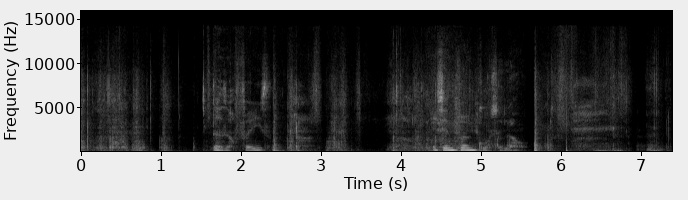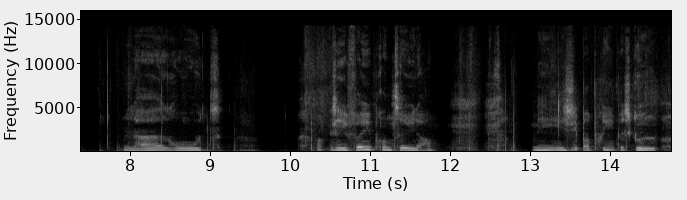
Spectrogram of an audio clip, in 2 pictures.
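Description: Fingers rub and tap against a cardboard box.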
